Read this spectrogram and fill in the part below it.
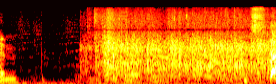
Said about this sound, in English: It's a slight clap for you. Slightly delayed.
